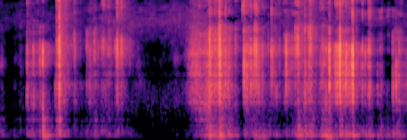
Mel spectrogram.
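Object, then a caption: Coarse epsom salt crystals ground in a wooden bowl with a stone pestle. A dark speckled stone pestle grinds through a full wooden bowl of coarse white Epsom salt, moving in circles and tilting through the crystals. Dense, gritty crunching and crackling comes in quick bursts with a bright edge, then briefly falls silent near the middle before growing louder again.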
